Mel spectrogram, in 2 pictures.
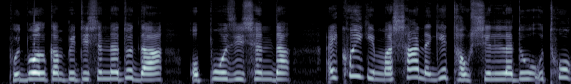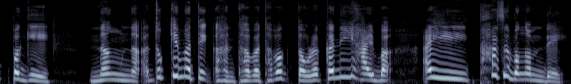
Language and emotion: Manipuri, angry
